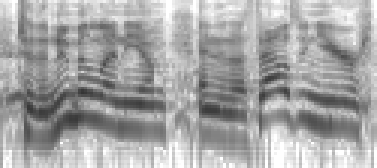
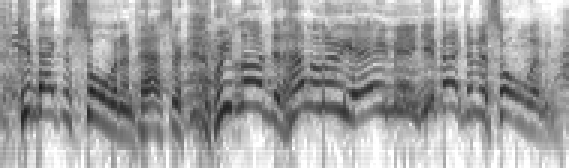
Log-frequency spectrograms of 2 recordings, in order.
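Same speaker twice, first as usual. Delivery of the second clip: high, raised-voice mock cheering; cheering congregation; 6 semitones higher, 4 dB louder, faster than usual. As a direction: urge the pastor on like an eager crowd. Mimics congregation cheering pastor on.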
